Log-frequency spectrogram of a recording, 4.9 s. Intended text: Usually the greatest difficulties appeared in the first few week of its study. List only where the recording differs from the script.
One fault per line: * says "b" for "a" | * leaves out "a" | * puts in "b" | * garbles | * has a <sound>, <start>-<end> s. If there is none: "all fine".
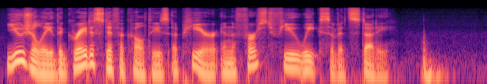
* says "appear" for "appeared"
* says "weeks" for "week"
* has a thud, 4.2-4.6 s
